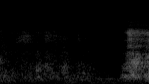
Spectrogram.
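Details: 5-year-old boy with cerebral palsy receiving EFT tapping for chest wheezing; noisy, rattly breathing with faint whistling tones; wheezing.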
